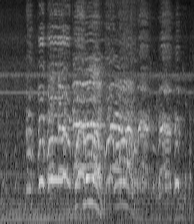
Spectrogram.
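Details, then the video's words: Kokok Balenggek rooster practising in Ampang Kualo, Solok, West Sumatra; a multi-part crow of distinct arching syllables, stepping up and down in pitch like a staircase, carries for about three seconds over quieter background crowing. "Ayam kukuak balenggek"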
